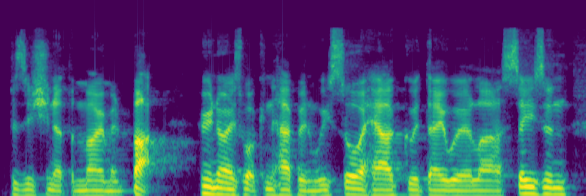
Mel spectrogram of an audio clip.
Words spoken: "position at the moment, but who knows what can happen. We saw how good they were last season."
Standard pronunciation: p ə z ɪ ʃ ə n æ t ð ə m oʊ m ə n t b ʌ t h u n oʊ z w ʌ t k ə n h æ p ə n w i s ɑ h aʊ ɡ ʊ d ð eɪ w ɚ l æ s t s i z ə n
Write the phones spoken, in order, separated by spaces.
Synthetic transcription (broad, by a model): p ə z ɪ ʃ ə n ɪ t ð ə m oʊ m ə n b ʌ t h u n oʊ z w ʌ t k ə n h æ p ə n w i s ɑ h aʊ ɡ ʊ d ð eɪ w ɚ l æ s t s i z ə n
